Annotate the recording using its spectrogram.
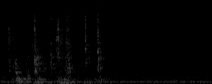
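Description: Faint computer-keyboard keystrokes: a quick run of several taps in the first second as a short word is typed and Return is pressed.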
